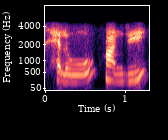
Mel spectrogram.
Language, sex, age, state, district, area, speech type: Punjabi, female, 30-45, Punjab, Mansa, urban, conversation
